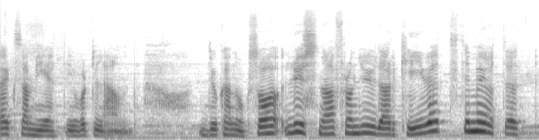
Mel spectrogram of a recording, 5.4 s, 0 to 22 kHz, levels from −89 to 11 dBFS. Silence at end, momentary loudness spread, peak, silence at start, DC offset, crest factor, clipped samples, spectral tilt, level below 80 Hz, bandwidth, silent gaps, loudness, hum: 0 s; 19 LU; -8 dBFS; 0 s; under 0.1%; 16 dB; under 0.1%; -8 dB/octave; -60 dBFS; 9.2 kHz; none; -24 LUFS; none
